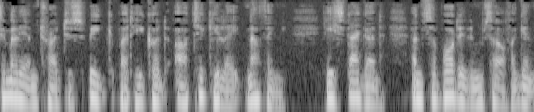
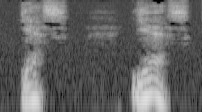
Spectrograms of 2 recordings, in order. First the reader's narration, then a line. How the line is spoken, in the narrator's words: sighed Noirtier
